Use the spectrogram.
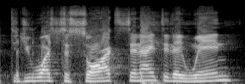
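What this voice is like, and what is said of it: Bad put-on Boston accent. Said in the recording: “That's a bad accent. ... great impersonation. Bad accent.”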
